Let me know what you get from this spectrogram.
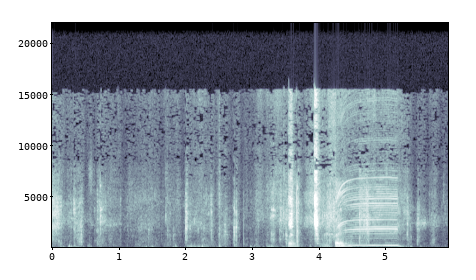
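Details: A 15-month-old Friesian heifer calf at a dairy farm in Bangladesh gives one harmonic, steady moo lasting about a second, low and buzzy-rich, after indoor chatter and people talking nearby.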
